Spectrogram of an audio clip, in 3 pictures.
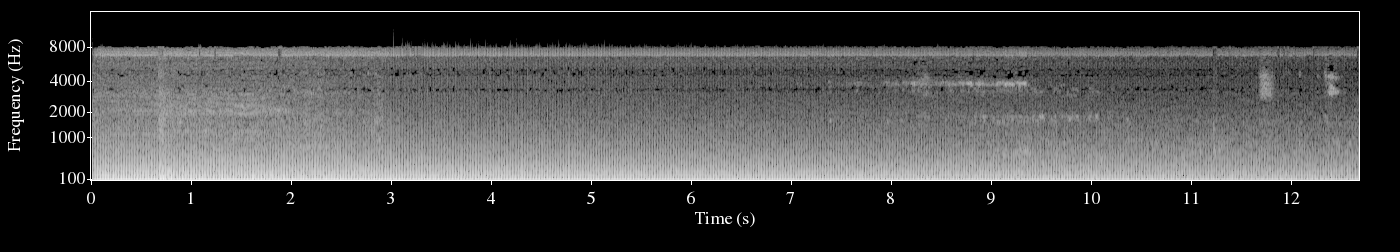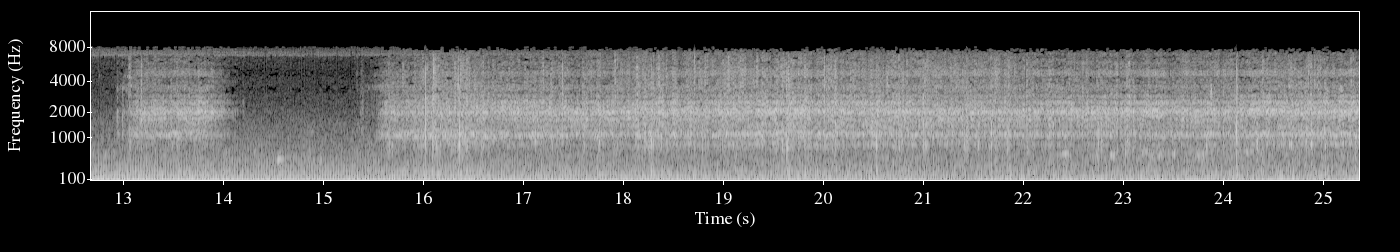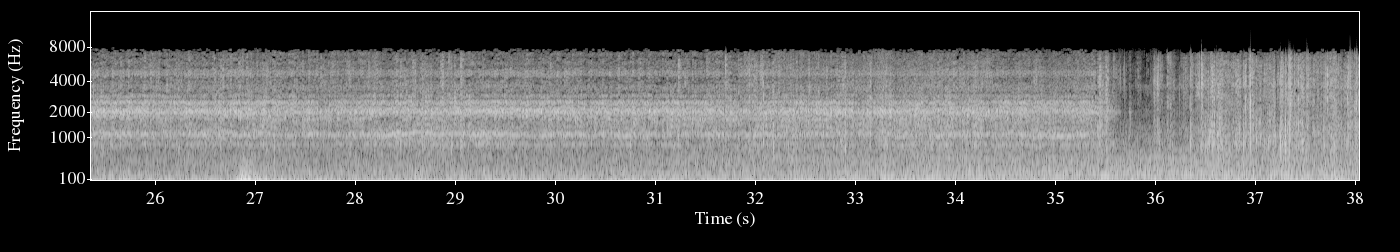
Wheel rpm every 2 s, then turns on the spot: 0, 0, 0, 0, 0, 0, 10, 20, 60, 70, 70, 70, 70, 70, 70, 70, 70, 60, 20.
36-38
